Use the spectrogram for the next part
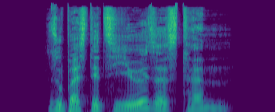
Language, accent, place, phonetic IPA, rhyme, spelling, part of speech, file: German, Germany, Berlin, [zupɐstiˈt͡si̯øːzəstəm], -øːzəstəm, superstitiösestem, adjective, De-superstitiösestem.ogg
- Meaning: strong dative masculine/neuter singular superlative degree of superstitiös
